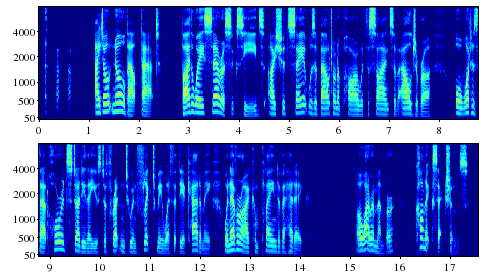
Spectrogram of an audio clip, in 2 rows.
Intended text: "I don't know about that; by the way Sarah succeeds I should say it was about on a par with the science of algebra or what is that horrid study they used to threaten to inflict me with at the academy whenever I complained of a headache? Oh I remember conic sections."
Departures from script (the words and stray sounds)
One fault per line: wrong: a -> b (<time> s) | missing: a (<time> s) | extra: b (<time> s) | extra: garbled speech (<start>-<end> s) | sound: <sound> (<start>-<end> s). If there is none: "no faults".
sound: laugh (0.1-0.7 s)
